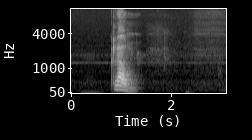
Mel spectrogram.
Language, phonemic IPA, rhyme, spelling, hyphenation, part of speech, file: Dutch, /klɑu̯n/, -ɑu̯n, clown, clown, noun, Nl-clown.ogg
- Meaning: clown (entertainer)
